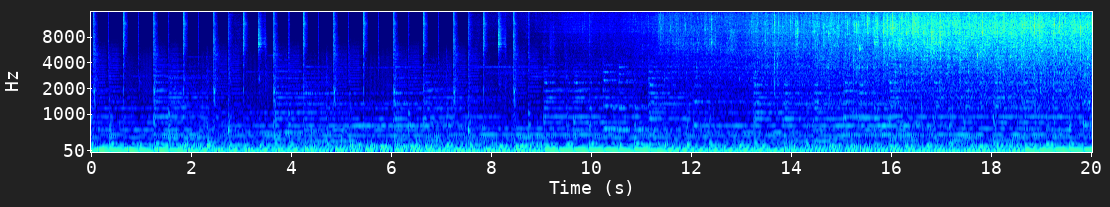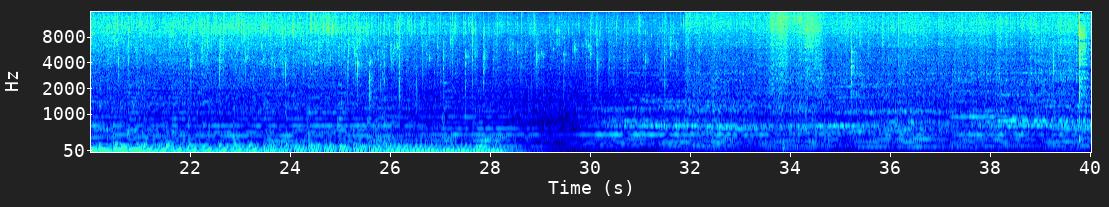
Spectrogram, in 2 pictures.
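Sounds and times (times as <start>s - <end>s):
background music: 0.0s - 40.0s
aubergine sizzling in hot oil: 10.2s - 40.0s.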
